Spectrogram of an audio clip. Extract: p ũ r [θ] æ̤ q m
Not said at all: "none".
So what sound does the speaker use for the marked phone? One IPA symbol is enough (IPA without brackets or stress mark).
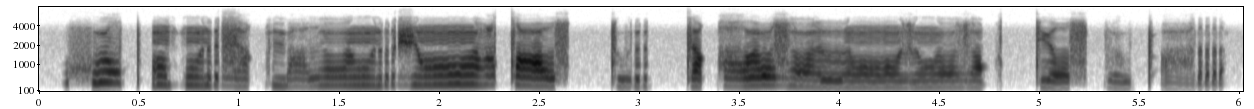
z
